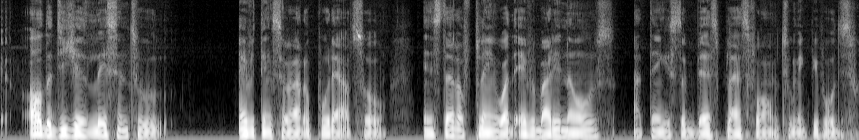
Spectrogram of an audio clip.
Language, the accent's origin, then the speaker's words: English; France; moved away; also born or lived in Cameroon; I'm originally from Cameroon, born and raised in France.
